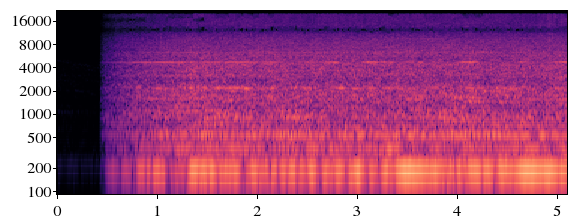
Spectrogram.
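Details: Henry HVR200 vacuum (from 2001) test-run after motor replacement, new bag and filter fitted: motor spins up at once to a steady, even hum with a constant low drone. Normal running.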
